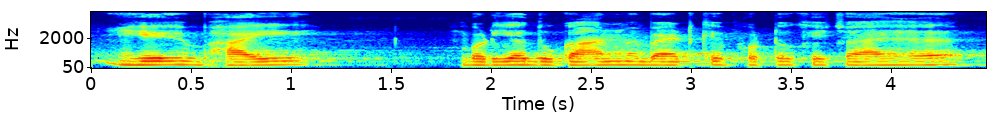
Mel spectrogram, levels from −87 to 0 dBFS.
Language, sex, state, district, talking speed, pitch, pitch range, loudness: Hindi, male, Chhattisgarh, Jashpur, 135 wpm, 135 Hz, 130-140 Hz, -17 LUFS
